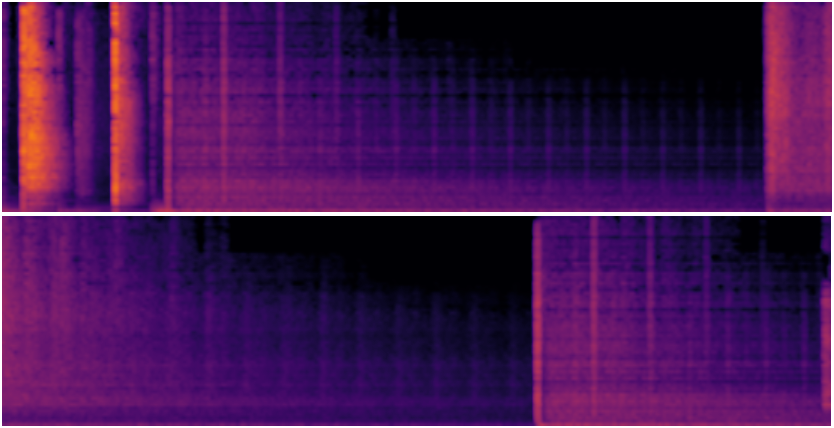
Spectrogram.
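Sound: hand clap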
